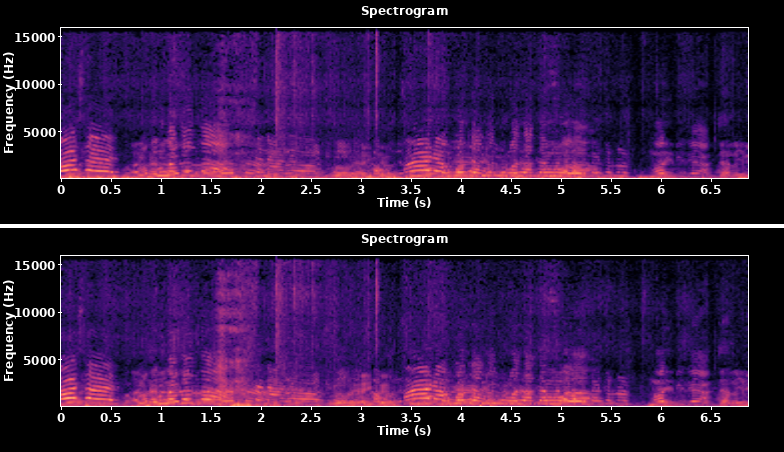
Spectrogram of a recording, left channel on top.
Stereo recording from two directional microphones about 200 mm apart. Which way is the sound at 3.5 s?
55° left (ahead or behind).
